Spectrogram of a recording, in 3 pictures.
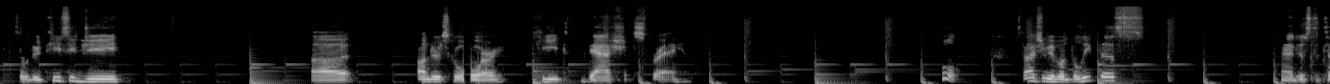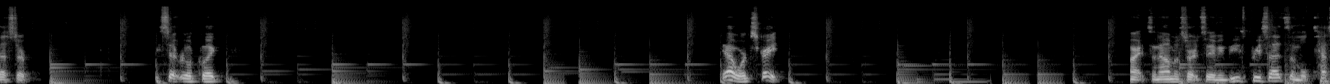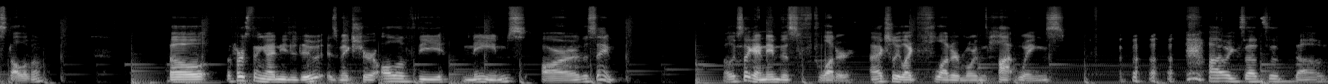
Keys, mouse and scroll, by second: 0.0 shift+c, 4.8-7.0 typing, 7.7 click, 8.6-9.6 alt+drag, 13.7 click, 14.4 c, 15.8 click, 16.1 click, 18.1 i, 18.6-20.1 alt+drag, 20.3 click, 20.8-21.7 alt+drag, 21.8 middle click, 21.8 s, 23.1-25.6 typing, 25.3 click, 26.0-26.5 alt+drag, 26.7-27.5 alt+drag, 33.3 alt+click, 34.9 click, 35.7 click, 37.5 click, 37.6 click.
